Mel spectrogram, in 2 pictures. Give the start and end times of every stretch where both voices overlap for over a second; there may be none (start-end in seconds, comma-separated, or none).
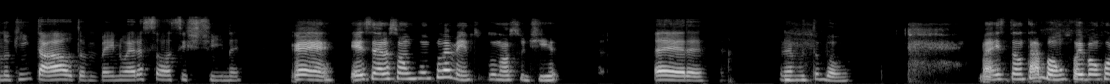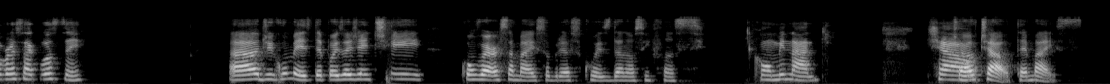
none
